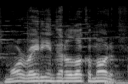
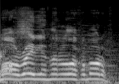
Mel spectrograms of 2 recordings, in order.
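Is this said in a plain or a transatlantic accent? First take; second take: plain; transatlantic. First: It is said in a plain American accent. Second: It is said in a transatlantic accent. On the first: "I meant to do that in ... transatlantic accent" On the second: "It works. It is transatlantic"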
